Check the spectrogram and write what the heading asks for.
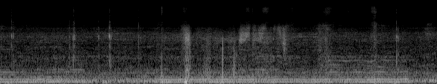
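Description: Air fryer running at 360 °F in the last minute of its cooking cycle, its fan giving a steady hum, with a light click about two seconds in.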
